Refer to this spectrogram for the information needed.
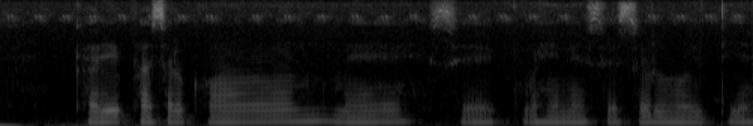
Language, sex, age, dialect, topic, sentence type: Magahi, male, 18-24, Western, agriculture, question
